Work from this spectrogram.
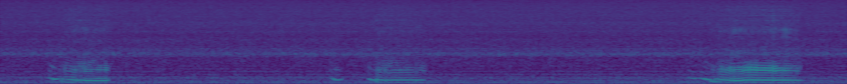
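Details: Four-month-old Boston Terrier puppy asleep and snoring: three short, soft rasping snores with a sliding, slightly rising tone, spaced unevenly a few seconds apart, separated by quiet breathing in a small room.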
